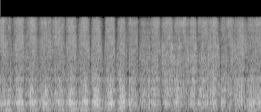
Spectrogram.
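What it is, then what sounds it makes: Hardcover book spine scratched with nails. Long nails scratch and tap the lime-green board spine of a closed hardcover book lying on its spine. Quick, fairly steady back-and-forth rasping strokes, about four per second, give a dry, broadband scratching texture with little low end.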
